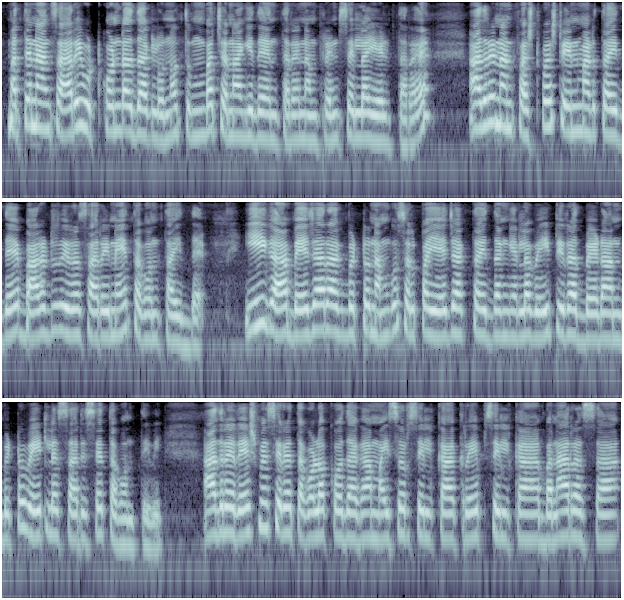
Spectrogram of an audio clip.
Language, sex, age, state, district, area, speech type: Kannada, female, 45-60, Karnataka, Bangalore Urban, urban, spontaneous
